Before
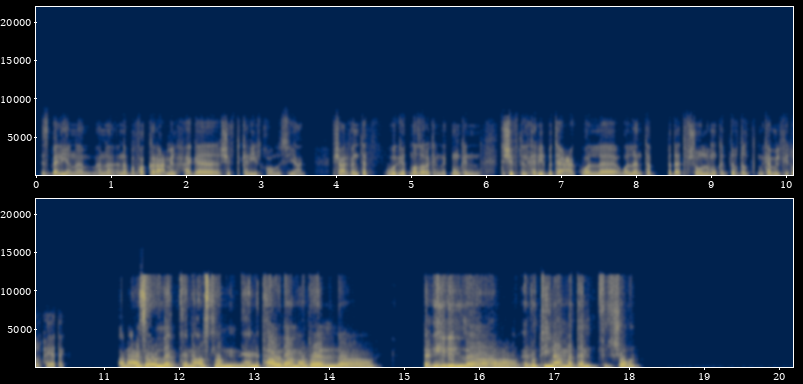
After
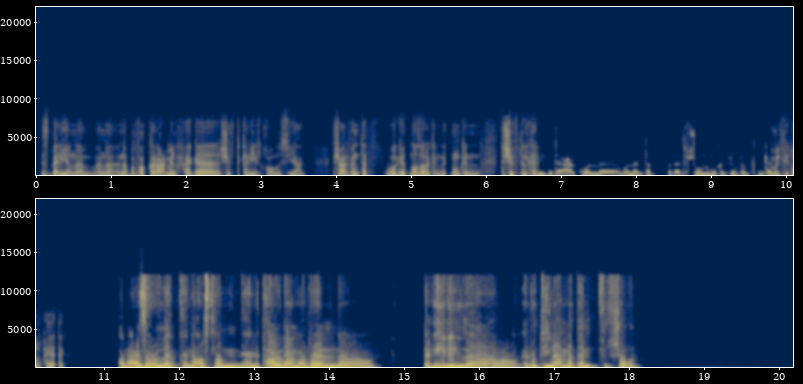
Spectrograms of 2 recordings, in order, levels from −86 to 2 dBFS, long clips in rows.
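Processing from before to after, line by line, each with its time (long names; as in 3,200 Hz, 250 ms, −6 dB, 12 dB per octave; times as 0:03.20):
0:06.69–0:09.80: expanding power law on the bin magnitudes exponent 2.8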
